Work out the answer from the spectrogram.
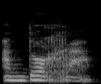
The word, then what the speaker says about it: Andorra: Now sometimes you come across as well two O's, so you double the O, you roll the O, Andorra.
